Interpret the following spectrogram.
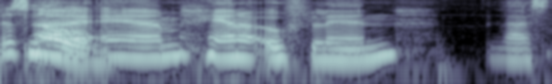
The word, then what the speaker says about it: O'Flynn: I am Hannah O'Flynn.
